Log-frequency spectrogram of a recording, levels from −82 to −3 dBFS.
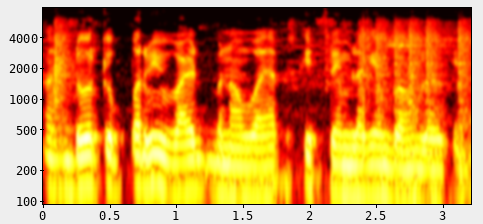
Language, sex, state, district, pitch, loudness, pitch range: Hindi, male, Uttar Pradesh, Lucknow, 120 Hz, -15 LUFS, 110-135 Hz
